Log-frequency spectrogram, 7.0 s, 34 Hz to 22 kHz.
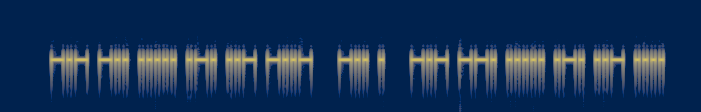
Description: Morse code, heard as a keyed tone, about 32 wpm, 700 Hz. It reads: KD5RUX DE KG5RUH
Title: USA Callsign DE Callsign - 6 Characters - 30wpm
